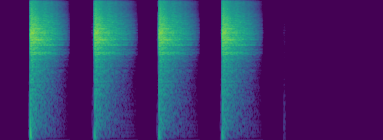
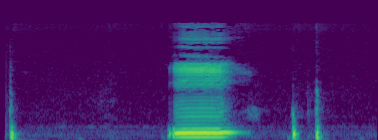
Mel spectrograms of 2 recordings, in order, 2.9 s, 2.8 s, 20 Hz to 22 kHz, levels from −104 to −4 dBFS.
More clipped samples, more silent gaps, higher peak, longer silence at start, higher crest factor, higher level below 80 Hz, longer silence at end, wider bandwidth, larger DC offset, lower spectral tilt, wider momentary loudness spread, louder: neither; first, 0.51-0.68 s, 1.03-1.17 s, 1.49-1.65 s vs none; first, -4 dBFS vs -12 dBFS; first, 0.2 s vs 0.05 s; about the same, 18 dB vs 16 dB; second, -74 dBFS vs -54 dBFS; first, 1 s vs 0.45 s; first, over 20 kHz vs 8.2 kHz; neither; second, 3 dB/octave vs -6.5 dB/octave; second, 7 LU vs 22 LU; first, -18 LUFS vs -24 LUFS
